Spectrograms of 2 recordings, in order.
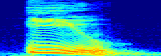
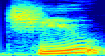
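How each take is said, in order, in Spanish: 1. La palabra empieza con un sonido 'y'. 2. La palabra empieza con un sonido 'ch'. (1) "una I y una U para decir you" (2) "un error típico"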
